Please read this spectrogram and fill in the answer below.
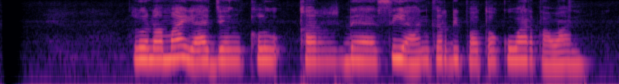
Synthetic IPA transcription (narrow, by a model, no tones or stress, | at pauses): lunamajad͡ʒɨŋklukərdasiankɨrdipɔt̪ɔkuwart̪awan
